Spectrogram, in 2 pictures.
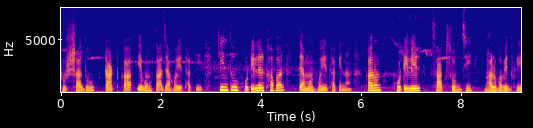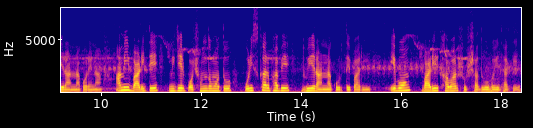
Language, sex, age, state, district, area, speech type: Bengali, female, 45-60, West Bengal, Paschim Medinipur, rural, spontaneous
